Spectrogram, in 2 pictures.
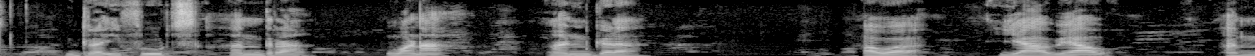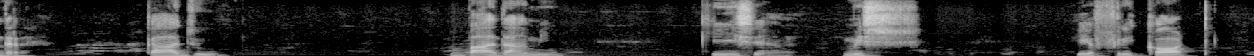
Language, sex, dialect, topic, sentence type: Kannada, male, Northeastern, agriculture, statement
